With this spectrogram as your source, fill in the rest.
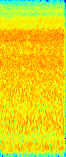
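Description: A multi-tier waterfall at Ricketts Glen State Park roars in a steady, broadband wash of falling water, close and continuous, with a brief dip right at the end.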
